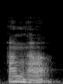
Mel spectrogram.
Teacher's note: First, an H sound between two A or two A vowels developed an uvular nasal, so that original aha came to be pronounced angha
